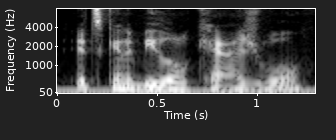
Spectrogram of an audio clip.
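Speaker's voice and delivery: usual speaking voice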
